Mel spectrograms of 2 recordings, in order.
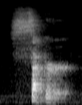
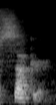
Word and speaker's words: succor: they mean starting with sucker now this doesn't mean like haha I got you sucker though it's pronounced the same way so phonetically equivalent but the meaning of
